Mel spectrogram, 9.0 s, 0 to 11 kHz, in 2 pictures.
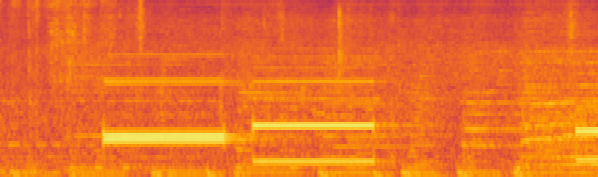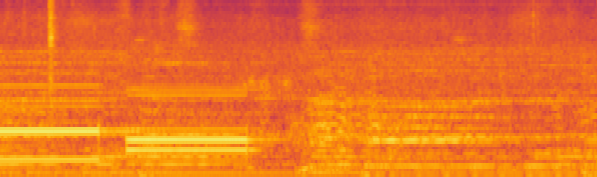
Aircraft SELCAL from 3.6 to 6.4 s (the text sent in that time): BL-FJ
